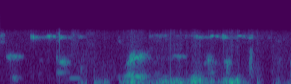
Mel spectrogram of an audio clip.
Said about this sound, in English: Hold on. I don't know what that is. What that is. But uh, um, it's definitely some type of feedback.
